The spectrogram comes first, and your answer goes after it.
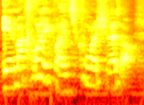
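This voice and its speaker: A young woman casually telling an anecdote in an animated, slangy way, mixing English phrases into her French. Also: fairly high pitch, very fast. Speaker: guest on a talk show. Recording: roomy echo, distant mic, background music.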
